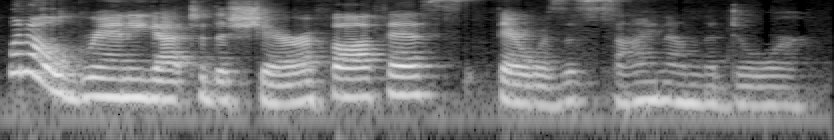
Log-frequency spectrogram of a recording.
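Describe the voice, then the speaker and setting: A middle-aged woman reading a children's storybook aloud in an animated way, with dramatic, drawn-out emphasis. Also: on the low side. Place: living room at home, indoors.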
